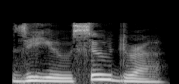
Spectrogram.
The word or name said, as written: ziusudra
